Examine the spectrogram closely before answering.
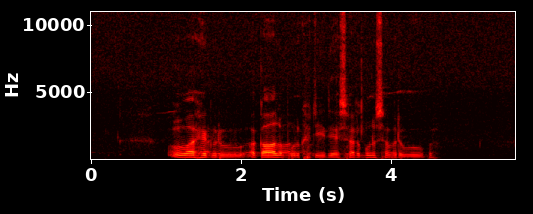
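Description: A young man sings a slow, drawn-out melody into a microphone.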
